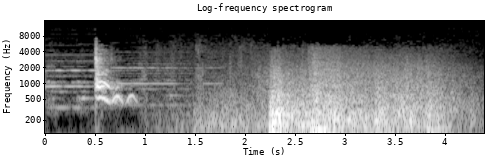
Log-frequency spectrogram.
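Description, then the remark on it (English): Heavy rain pours down steadily while a loud rumble of thunder rolls in partway through, building into a broad roar that lingers to the end. “As soon as you mentioned rain, it started pouring.”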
